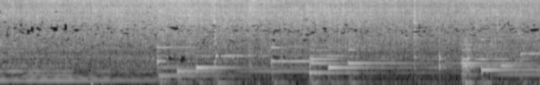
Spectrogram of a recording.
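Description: Raw chicken pieces sizzling in a metal pot with onion and ginger, stirred with a metal ladle, with a couple of light knocks about five and a half seconds in. Background music with a simple melody plays over it.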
